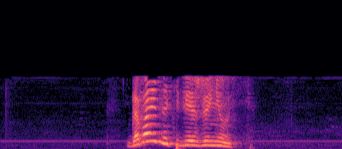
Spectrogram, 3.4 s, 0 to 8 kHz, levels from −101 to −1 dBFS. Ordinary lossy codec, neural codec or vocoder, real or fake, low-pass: AAC, 16 kbps; none; real; 7.2 kHz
